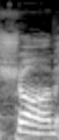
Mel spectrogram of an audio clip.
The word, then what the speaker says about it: Seam: That's the Sham. Oh my gosh, I can never say their name. The kitty from Deltarune, because it's spelled like seam, but it's pronounced like how you pronounce Sean. So it's Sham, and I always mess that up.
